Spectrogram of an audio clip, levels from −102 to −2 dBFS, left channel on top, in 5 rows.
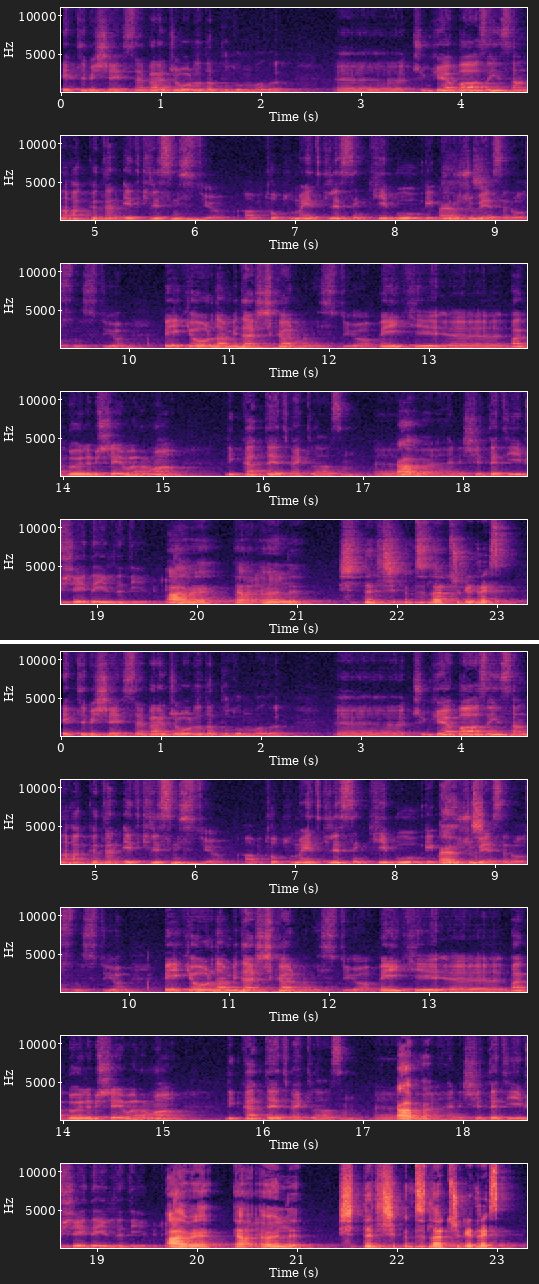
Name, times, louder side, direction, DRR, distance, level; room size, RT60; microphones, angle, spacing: voice 1, 0.0-2.3 2.7-15.3 15.6-20.0 20.4-21.0, equal, 5° right, 2 dB, 0.7 m, -34 dB
voice 2, 8.4-8.9 17.3-17.7 19.7-21.0 21.4-23.0, right 6 dB, 80° right, 9 dB, 0.5 m, -26 dB
11.0 x 10.0 x 2.4 m, 1.2 s
head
